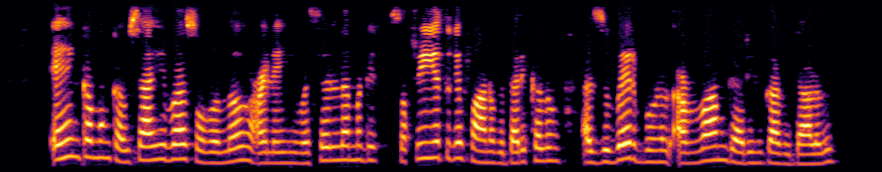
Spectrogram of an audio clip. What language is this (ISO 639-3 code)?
div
